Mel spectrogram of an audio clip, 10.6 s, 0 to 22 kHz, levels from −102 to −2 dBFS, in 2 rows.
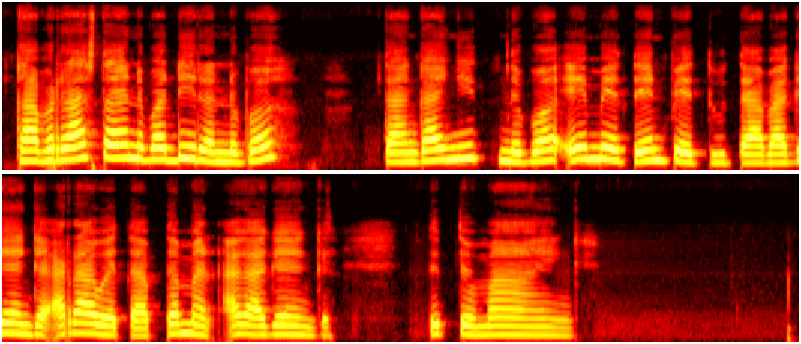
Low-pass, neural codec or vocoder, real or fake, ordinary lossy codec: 19.8 kHz; none; real; none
